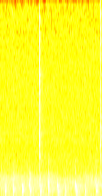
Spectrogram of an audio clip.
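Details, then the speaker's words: Dull, hollow knock repeating about five times a second with no engine noise, a clunk matching a worn, loose sway bar end link. "do you have a clunk in your vehicle and you don't know what it is if you're unsure if you have a sway bar link bag follow along I'll help you confirm that noise by matching up to the noise that I'm having"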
